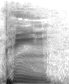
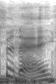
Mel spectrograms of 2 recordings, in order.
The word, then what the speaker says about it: penne: Apparently it's like pain. – Pain? No, it's penne. – It's penne. – It's penne.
